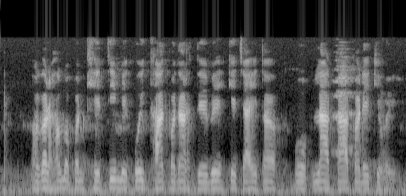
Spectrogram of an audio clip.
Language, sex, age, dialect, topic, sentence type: Magahi, male, 18-24, Western, agriculture, question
